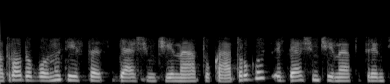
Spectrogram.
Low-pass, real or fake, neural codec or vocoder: 3.6 kHz; fake; vocoder, 44.1 kHz, 128 mel bands, Pupu-Vocoder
